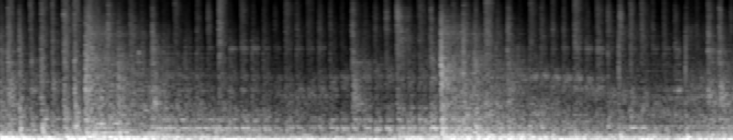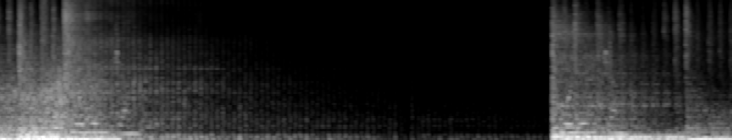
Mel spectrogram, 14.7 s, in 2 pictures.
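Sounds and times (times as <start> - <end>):
epic tribal hybrid drums: 0.0 - 9.6, 12.9 - 14.6.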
